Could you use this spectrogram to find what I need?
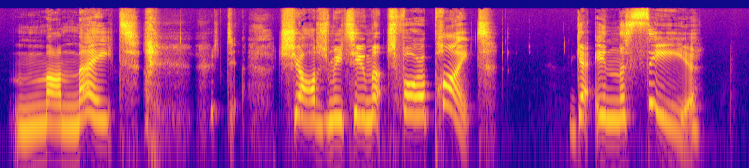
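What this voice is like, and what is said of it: Poor attempt at British accent. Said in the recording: “But like British ... No, that was horrible.”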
